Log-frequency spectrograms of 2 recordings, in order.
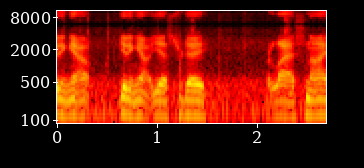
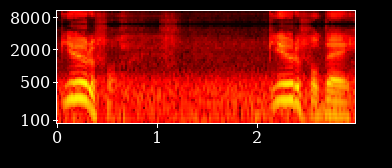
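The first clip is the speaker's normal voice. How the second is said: excited; 5 semitones higher than usual. Real, not acted. Admiring the view on the ridge.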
